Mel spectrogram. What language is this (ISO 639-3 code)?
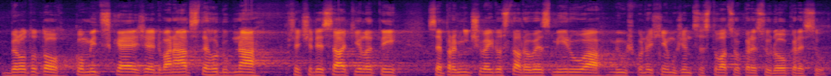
ces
